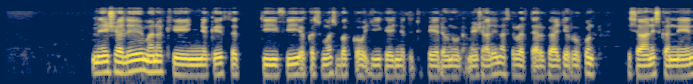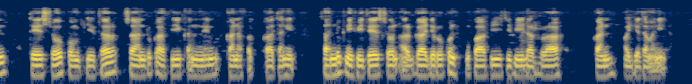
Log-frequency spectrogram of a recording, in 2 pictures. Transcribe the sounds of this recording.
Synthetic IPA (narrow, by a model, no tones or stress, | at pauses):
me̞ːʃaːle̞ːmɐnɐkʰe̞ːɲːɐke̞ːsːɐt̪ːiːfɪɐkːɐsʊmɐs̬bɐkːɐhɔd͡ʒiːke̞ːɲːɐt̪ːɪt̪ːɪ̥fɐjːɐd̪ɐmnuːᶑɐ̥me̞ːʃaːle̞ːnɐsɪrːɐt̪ːɪɐɾɡaːd͡ʒɪrːʊkʊn | ʔɪsaːnɪskɐnːe̞ːn | t̪e̞ːsːo̞ːkɔmpjuːt̪ɐɾsaːnd̪ʊkʼaːfɪkɐ̰nːe̞ːŋkɐnɐfɐkːaːt̪ɐniːᶑɐ̥ | saːnd̪ʊkʼnifɪt̪e̞ːsːo̞ːnɐ̰ɾɡaːd͡ʒɪrːʊkʊnmʊkaːfiːt̪ɪbiːlɐrːaː | kɐnhɔd͡ʒːɛt̪ɐmɐ̰nḭːᶑɐ̥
